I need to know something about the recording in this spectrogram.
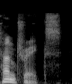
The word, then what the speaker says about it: HUNTR/X: Rumi, the fierce and ambitious leader of the world-famous K-pop girl group HUNTR/X, pronounced Huntrix, stands alone in their luxurious dorm, staring intensely at her reflection in the mirror.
